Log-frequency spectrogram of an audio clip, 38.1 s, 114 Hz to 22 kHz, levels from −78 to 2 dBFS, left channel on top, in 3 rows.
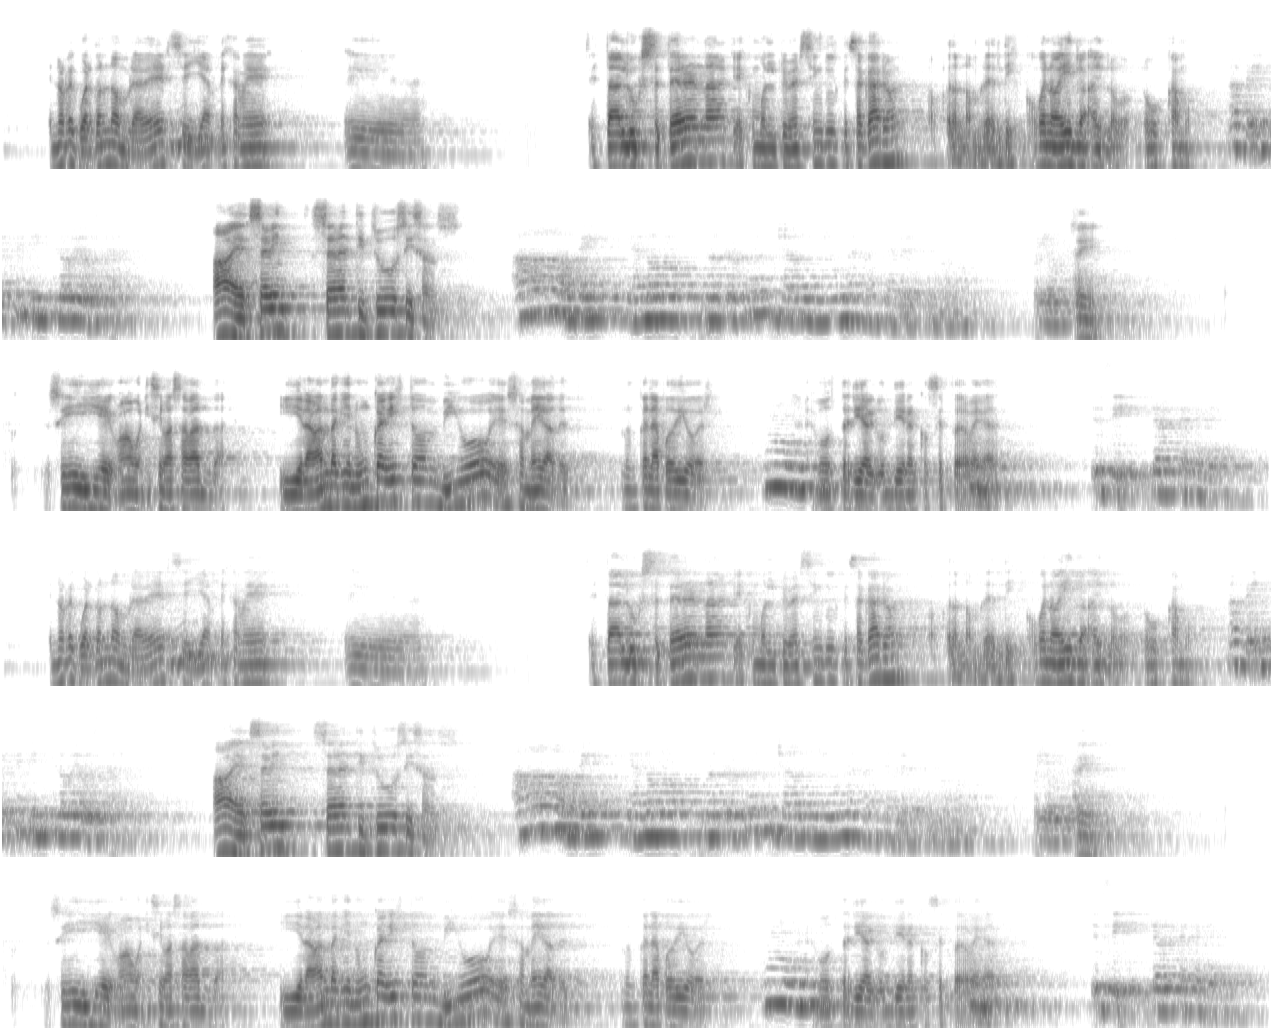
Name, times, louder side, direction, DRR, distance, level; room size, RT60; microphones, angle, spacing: voice 1, 0.5-2.7 3.4-4.3 5.8-11.9 14.8-17.2 23.4-23.7 25.8-27.6 28.2-31.1 31.6-32.5 33.5-35.3, left 4 dB, 85° left, 0.8 m, -33 dB
voice 2, 1.6-1.9 12.2-13.8 17.8-22.3 23.0-23.6 32.9-33.5 35.0-35.2 36.3-37.5, left 1 dB, 10° right, 6.2 m, -41 dB
27.0 x 23.0 x 6.4 m
head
